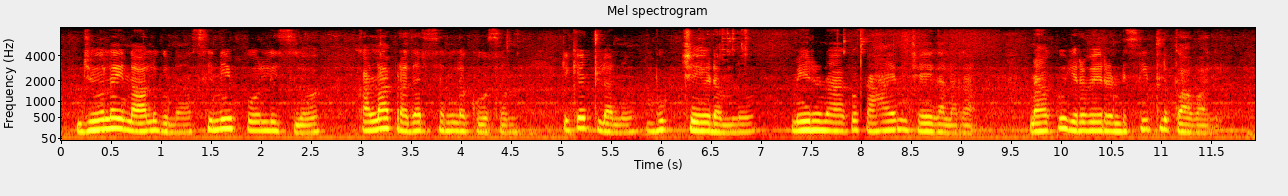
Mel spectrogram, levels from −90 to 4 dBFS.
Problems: constant background noise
